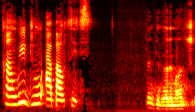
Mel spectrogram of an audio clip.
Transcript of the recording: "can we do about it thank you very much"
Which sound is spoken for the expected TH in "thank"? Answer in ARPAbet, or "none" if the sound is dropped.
T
